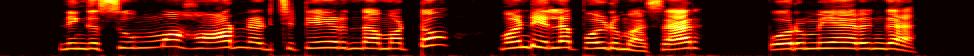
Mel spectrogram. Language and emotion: Tamil, angry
